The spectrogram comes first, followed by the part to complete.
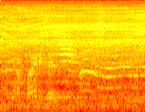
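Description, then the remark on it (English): A hungry cat meows loudly and insistently, its cries long and wavering, one stretching drawn-out to the end, over a busy background with people's voices murmuring beneath. “You weren't kidding about how fucking loud this cat is.”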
